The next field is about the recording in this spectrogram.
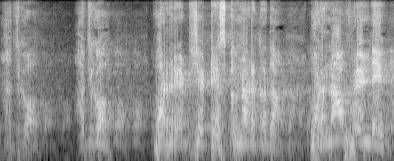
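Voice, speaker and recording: A man voicing a loud, theatrical Satan puppet in a children's church show, taunting and repeating himself. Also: very high-pitched, steady tone, fast talker, vocal fry, exaggerated voice. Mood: taunting, boastful. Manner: theatrical, exclamatory, repetitive. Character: Satan puppet, loud taunting devil, easily frightened of Jesus. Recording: echoey hall with long reverb.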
